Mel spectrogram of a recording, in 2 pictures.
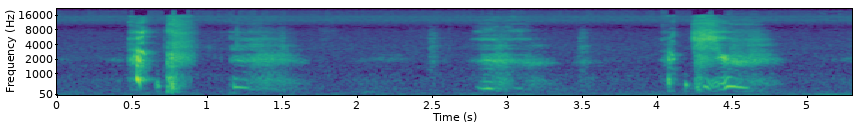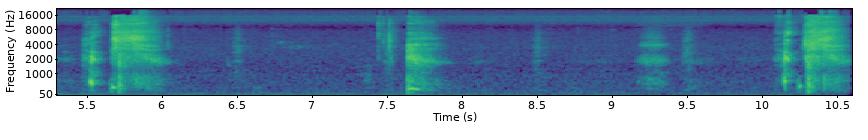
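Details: Sneezing fit attributed to pollen: a rapid run of about six sharp sneezes with short gasping inhalations between them, so fast the person could barely catch their breath.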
